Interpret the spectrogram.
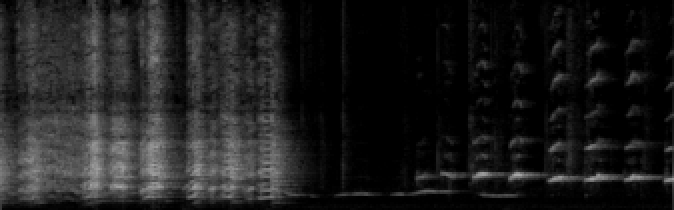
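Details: Pet Moluccan cockatoo chewing and playing with a new box, shifting from quiet singing to full-volume screaming: about two seconds of loud, harsh, rapidly pulsed screeches, then a run of clear whistled notes, some rising, repeated in short steps.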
